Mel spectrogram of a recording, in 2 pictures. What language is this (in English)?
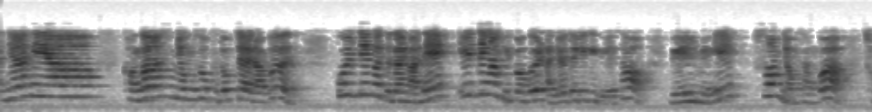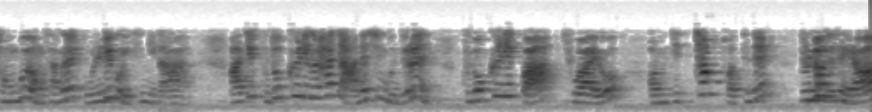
Korean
